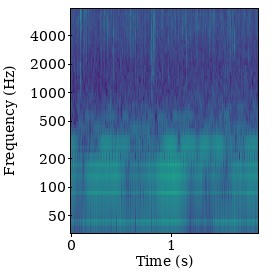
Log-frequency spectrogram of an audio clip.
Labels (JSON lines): {"label": "biophony, midshipman", "recorder": "SoundTrap 500"}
